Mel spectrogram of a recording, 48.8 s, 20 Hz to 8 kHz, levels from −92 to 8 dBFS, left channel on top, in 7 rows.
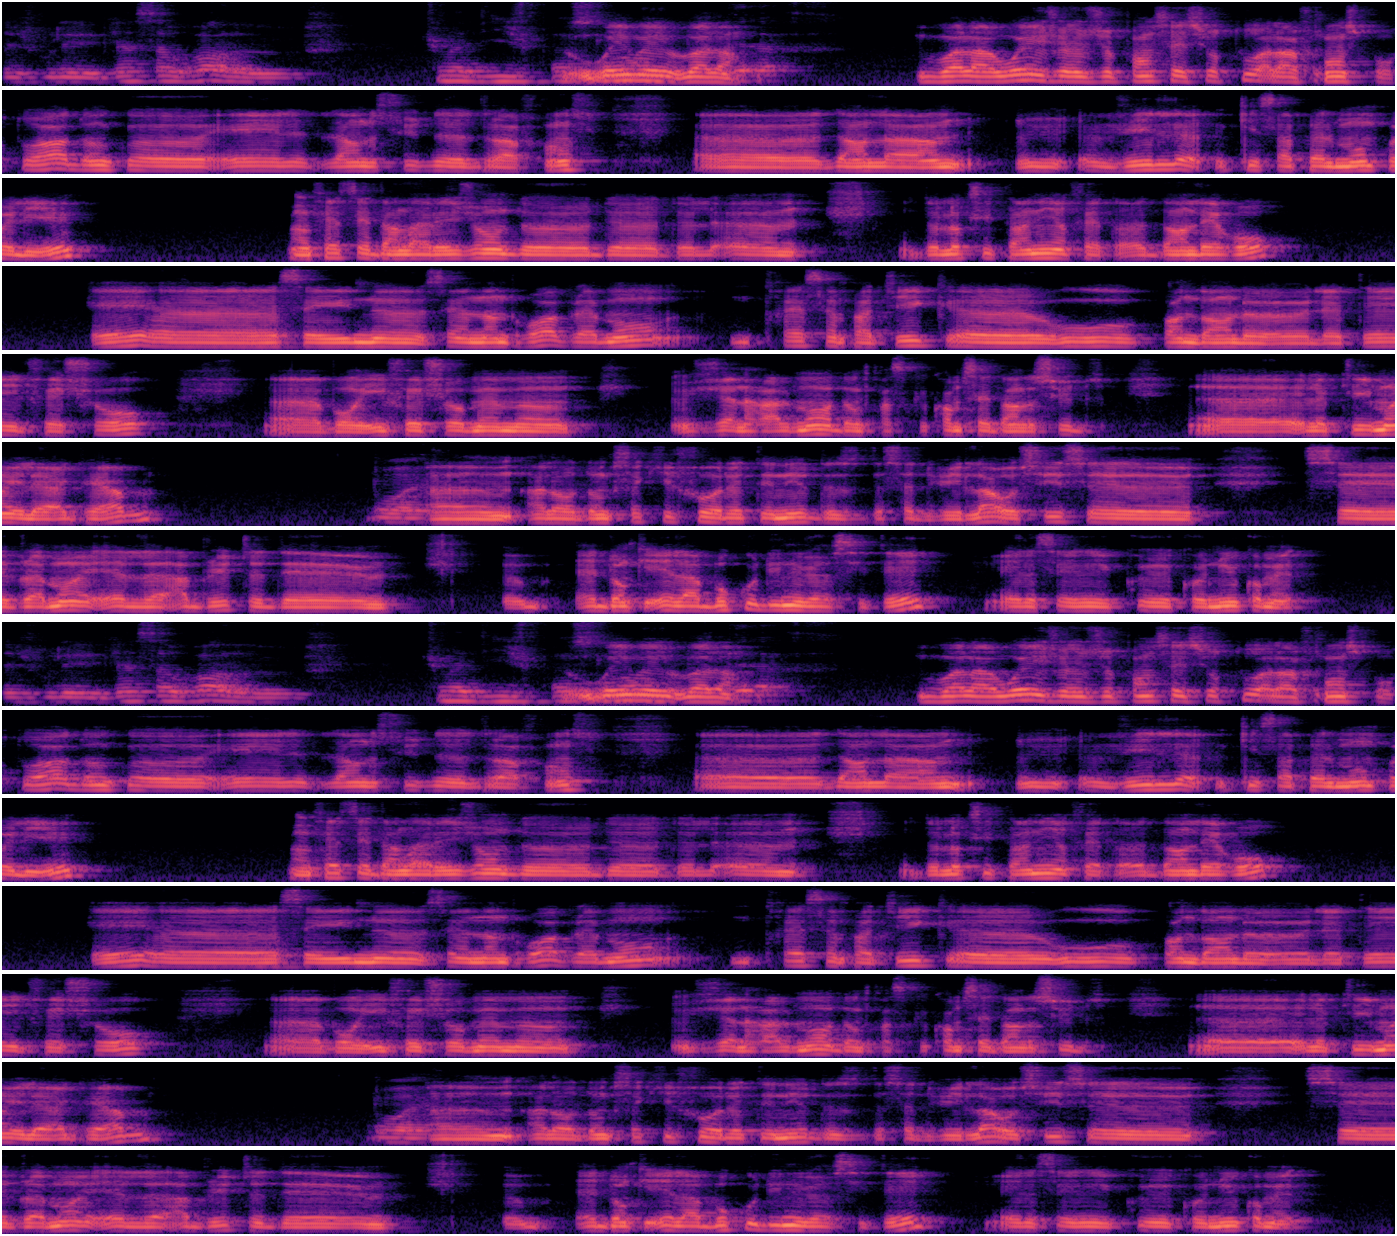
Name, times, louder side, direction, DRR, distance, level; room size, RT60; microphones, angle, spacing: voice 1, 0.0-1.6 2.1-3.9 15.7-16.1 22.1-22.3 36.6-37.0, right 1 dB, 80° left, -1 dB, 6.7 m, -39 dB
voice 2, 2.8-3.7 4.6-11.8 12.0-14.3 15.4-20.3 21.3-24.3 24.5-35.6 36.9-46.4 46.7-48.3, left 2 dB, 40° left, 9 dB, 0.5 m, -28 dB
9.9 x 9.0 x 4.0 m, 0.31 s
head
